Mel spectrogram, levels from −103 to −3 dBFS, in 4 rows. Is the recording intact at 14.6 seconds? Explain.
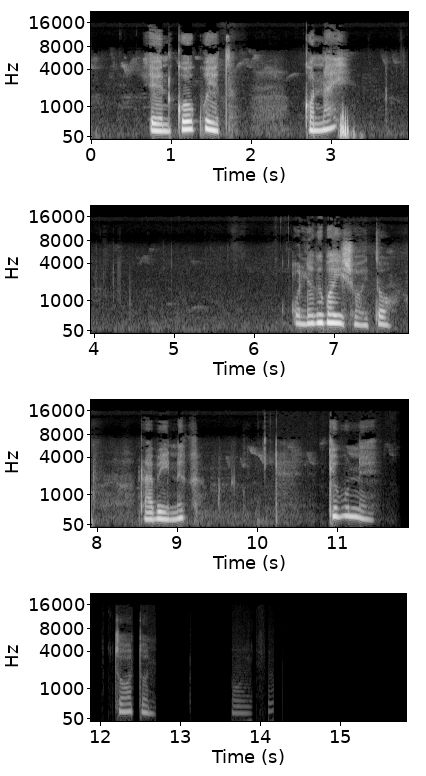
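No. At 14.6 seconds the clip is inside a stretch of truncation distortion on a fade, which runs from 10.12 s to the end at 15.83 s and is worst from 12.09 s onward. As the fade-out drops toward silence, the level is rounded to coarse steps without dither, consistent with about an 11-bit word. The quiet tail sounds gritty. The waveform shows staircase-like square steps, and a spectrogram shows broadband hash.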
